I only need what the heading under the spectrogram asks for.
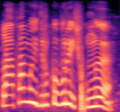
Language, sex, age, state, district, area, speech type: Bodo, female, 60+, Assam, Chirang, rural, spontaneous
